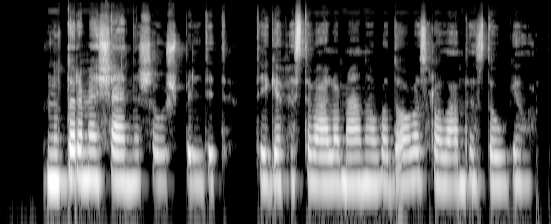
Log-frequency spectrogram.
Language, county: Lithuanian, Kaunas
